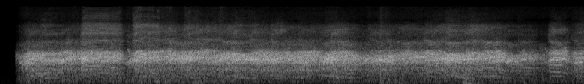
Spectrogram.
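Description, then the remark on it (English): Ravens croaking and calling steadily and loudly for the whole stretch, several birds overlapping into a dense, continuous chorus with no pauses and no voices. “And here once again, because I love them, are the Ravens.”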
